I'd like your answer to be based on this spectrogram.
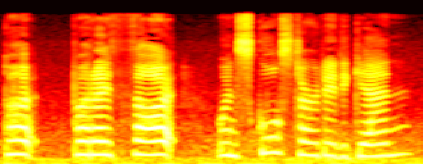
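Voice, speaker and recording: A woman's voice: high voice, little pitch movement, measured pace, a little hiss or hum, voice pushed up. A woman voicing an earnest young boy who asks questions and stammers when upset in a read-aloud story. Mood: dismayed.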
